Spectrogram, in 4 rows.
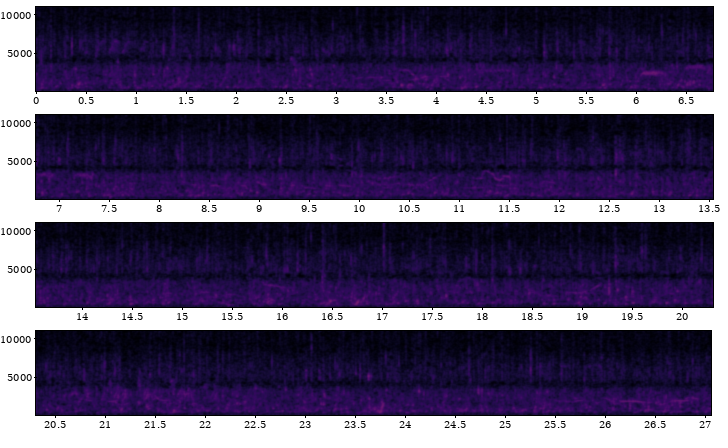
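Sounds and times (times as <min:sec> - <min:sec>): running water: 0:00.0 - 0:27.0.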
